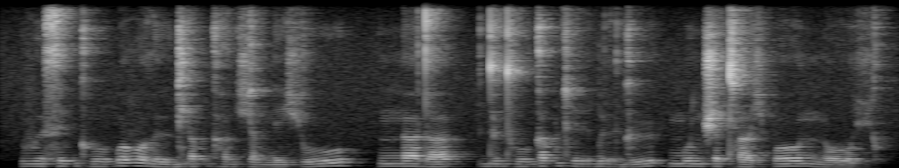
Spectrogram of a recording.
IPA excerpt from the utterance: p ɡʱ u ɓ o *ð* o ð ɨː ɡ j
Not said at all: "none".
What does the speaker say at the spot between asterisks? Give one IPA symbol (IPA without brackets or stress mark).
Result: β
